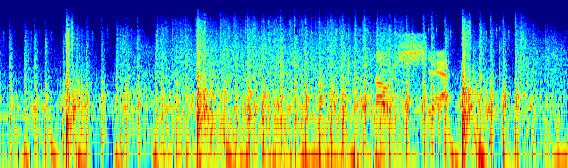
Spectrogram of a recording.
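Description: Rapid machine-gun fire sprays infantry in a multiplayer shooter video game, a dense, continuous clatter of shots close up, while a voice briefly exclaims over it.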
